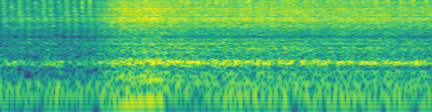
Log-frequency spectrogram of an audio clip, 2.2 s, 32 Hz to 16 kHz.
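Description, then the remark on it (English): An Allis-Chalmers WD-45 diesel tractor, fitted with a D17 motor, idles steadily, a low continuous rumble with a faint mechanical hum, growing slightly louder after the first half second and holding even. “We have here a WD-45 diesel.”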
